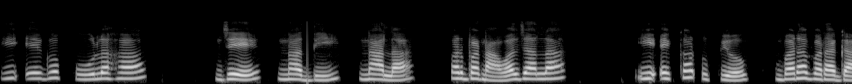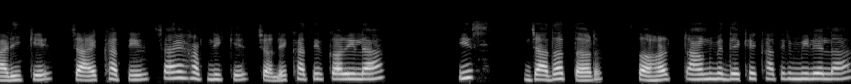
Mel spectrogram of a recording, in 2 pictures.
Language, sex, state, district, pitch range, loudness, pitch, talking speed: Bhojpuri, female, Bihar, Saran, 220-270 Hz, -17 LUFS, 245 Hz, 115 wpm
